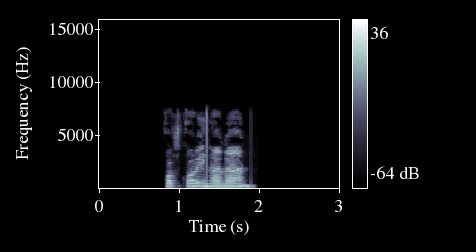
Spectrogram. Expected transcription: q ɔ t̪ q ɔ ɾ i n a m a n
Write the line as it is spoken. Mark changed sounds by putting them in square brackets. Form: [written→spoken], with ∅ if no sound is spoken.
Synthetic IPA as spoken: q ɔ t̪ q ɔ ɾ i n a [m→n] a n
